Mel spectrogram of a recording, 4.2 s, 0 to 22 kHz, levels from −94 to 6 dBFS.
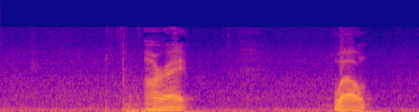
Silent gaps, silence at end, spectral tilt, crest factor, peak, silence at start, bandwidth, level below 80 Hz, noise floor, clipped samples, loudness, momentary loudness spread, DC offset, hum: none; 0 s; -8.5 dB/octave; 18 dB; -4 dBFS; 0 s; 8.2 kHz; -36 dBFS; -41 dBFS; under 0.1%; -21 LUFS; 25 LU; under 0.1%; none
